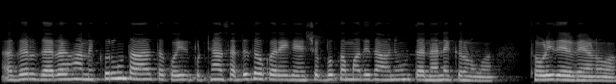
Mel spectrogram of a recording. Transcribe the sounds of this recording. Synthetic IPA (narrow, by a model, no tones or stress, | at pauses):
ɐ̰ɡəɾɡʱɐɾɦãːnɪkɾũt̪ʰaːt̪ɐkoːipʊʈʰɪjãːsɐɗt̪ʰoːkɐɾekɐ̃ɦɪ̃sʊbʱkɐmãːt̪ʰiːt̪ʰaʋɐɲũt̪ɐnɐnɪkɾəɽ̃ũaː | t̪ʰoːɽid̪eːɾʋeːɽ̃oaː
